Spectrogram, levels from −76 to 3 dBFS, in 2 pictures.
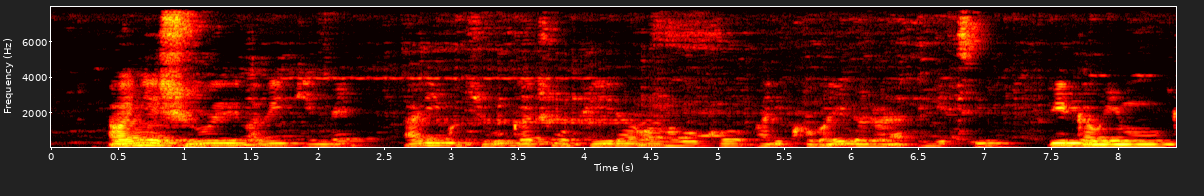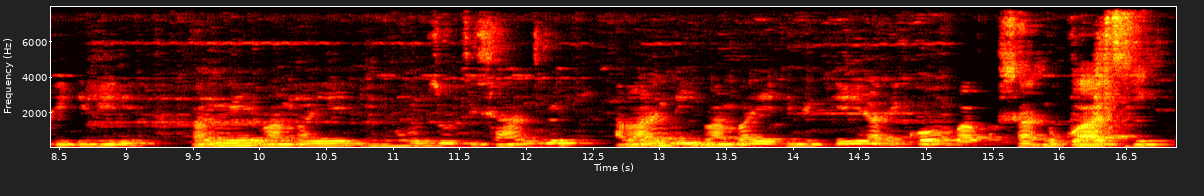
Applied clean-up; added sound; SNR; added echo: classical method WPE with log-MMSE.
